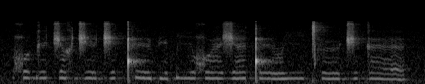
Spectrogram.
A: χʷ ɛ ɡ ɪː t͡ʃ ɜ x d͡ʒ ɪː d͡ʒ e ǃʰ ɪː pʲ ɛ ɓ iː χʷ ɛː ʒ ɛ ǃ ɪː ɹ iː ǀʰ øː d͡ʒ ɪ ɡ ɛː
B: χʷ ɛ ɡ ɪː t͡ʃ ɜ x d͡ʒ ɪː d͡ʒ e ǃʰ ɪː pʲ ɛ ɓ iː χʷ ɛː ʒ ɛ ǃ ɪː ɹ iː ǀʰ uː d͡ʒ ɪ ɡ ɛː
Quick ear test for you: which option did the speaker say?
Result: A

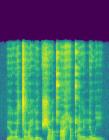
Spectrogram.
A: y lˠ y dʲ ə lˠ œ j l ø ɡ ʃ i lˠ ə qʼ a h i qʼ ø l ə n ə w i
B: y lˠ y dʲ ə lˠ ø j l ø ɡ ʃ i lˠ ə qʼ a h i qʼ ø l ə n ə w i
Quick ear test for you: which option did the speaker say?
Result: A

